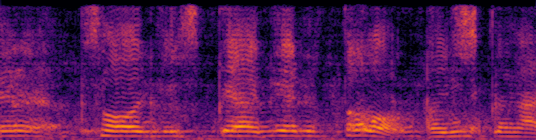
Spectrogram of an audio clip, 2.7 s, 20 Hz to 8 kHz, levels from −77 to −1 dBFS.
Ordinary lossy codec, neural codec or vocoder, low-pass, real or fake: none; codec, 16 kHz, 4.8 kbps, FACodec; none; fake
